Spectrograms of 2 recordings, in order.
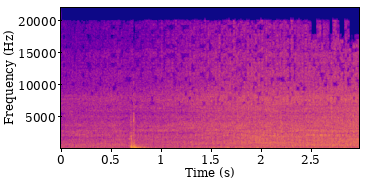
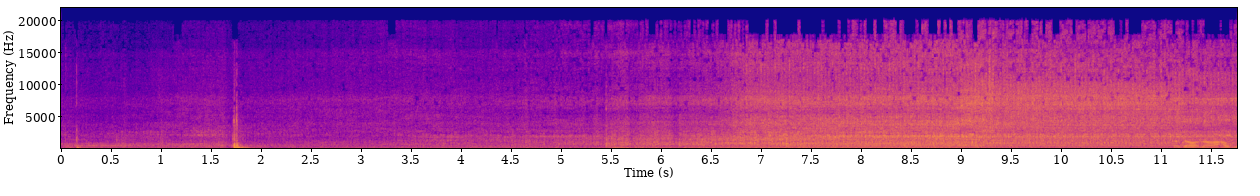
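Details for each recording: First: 2009 BMW 320d diesel with 443C cylinder 3 injector misfire fault and engine light, now idling steadily with an even low hum, not misfiring at present, after one handling knock — smooth idle. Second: 2009 BMW 320d diesel, parked nine or ten months, engine light on and down on power: an uneven, lumpy idle from a misfire, with code 443C for the cylinder 3 injector activation; a possibly rough pulley or idler is also suspected.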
